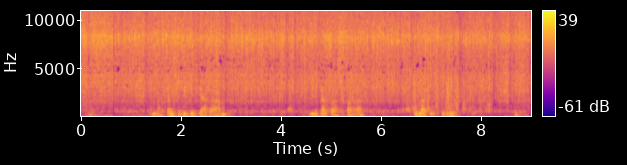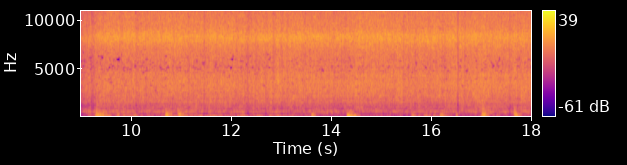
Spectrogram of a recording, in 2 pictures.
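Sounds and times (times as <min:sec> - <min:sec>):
spice paste sizzling in oil: 0:00.0 - 0:18.0
spatula scraping and tapping: 0:06.4 - 0:09.9.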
